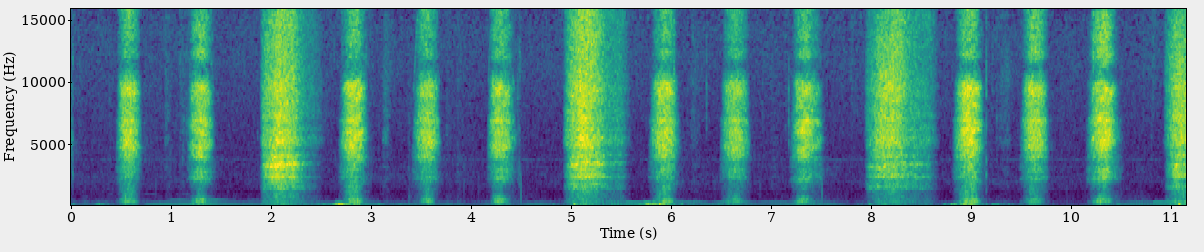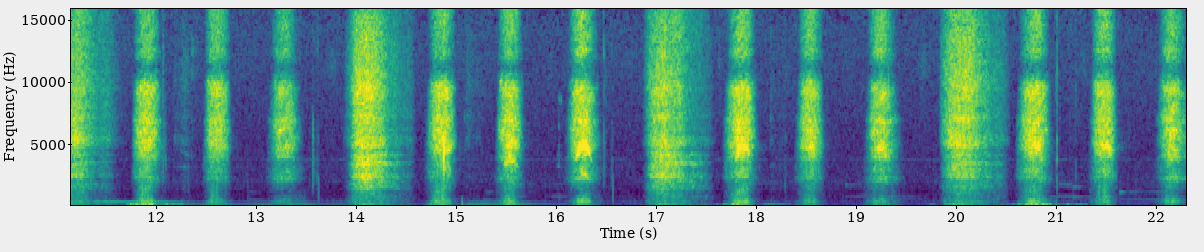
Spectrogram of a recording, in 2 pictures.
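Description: Repeated forceful breaths during a yoga breathing exercise, sharp rhythmic exhalations through the nose arriving about once a second over a long steady stretch, close and fairly loud, with no talking.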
